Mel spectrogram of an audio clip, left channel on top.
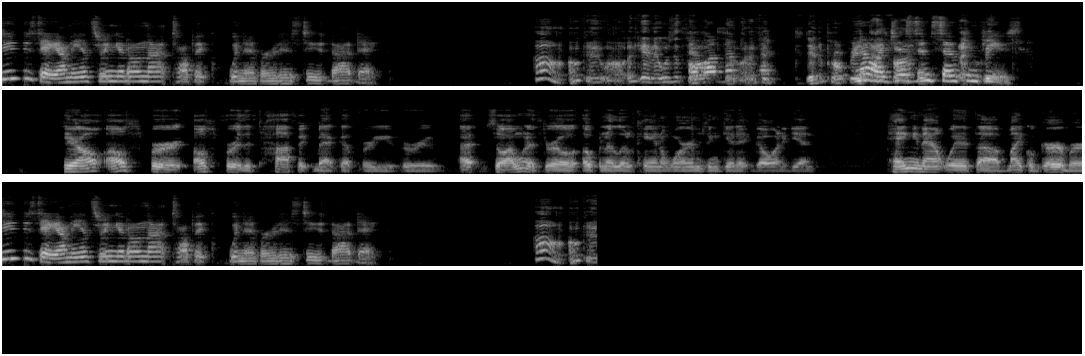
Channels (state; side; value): drops out; right; at 6.0 s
